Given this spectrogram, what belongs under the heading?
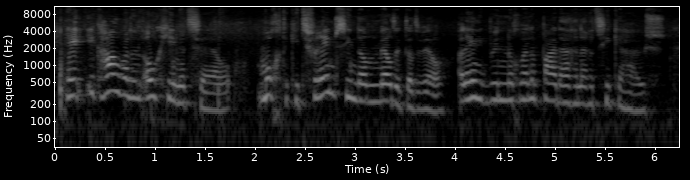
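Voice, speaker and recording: A woman's voice: fairly high pitch, animated, a little fast, a little mellow. A woman acting a helpful, matter-of-fact neighbour in a radio soap. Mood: helpful, calm.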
